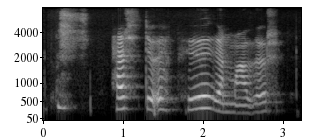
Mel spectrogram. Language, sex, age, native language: Icelandic, female, 10, Icelandic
